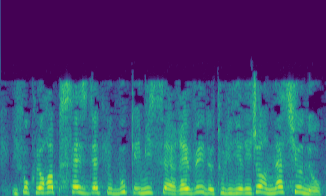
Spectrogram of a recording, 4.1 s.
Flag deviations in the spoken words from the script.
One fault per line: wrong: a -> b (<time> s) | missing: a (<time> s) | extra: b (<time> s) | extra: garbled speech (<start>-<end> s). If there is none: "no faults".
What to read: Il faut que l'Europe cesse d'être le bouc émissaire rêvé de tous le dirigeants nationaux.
wrong: le -> les (2.8 s)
